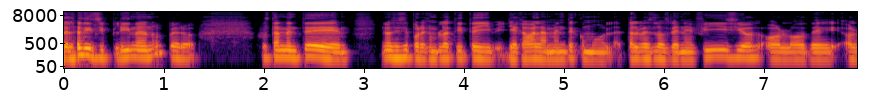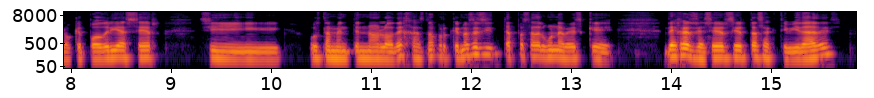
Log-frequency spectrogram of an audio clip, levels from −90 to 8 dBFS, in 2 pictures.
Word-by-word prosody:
de 120 - +6
la 165 - +6
disciplina, 130 -2 +3
¿no? 195 +9 -4
Pero, 120 -2 -1 0.6
justamente, 130 -4 +4 0.3
no 135 0 +2
sé 125 - +3
si, 135 - +1
por 125 -2 +1
ejemplo, 120 +1 0
a 120 - -1
ti 125 0 -4
te, 120 -1 +1
vi - - -12
llegaba 115 +1 +1
a - - +4
la 115 -1 +2
mente 115 +2 -2
como 110 0 -1 0.2
tal 120 - +1
vez, 120 -1 +1
los 115 -2 0
beneficios 130 +4 -1
o 115 - +1
lo 110 0 0
de 110 0 -1
o - - -2
lo 115 -1 -5
que 115 - -6
podría 125 +3 +2
ser 130 +2 -2 0.4
si 115 -3 -3 0.3
justamente 125 -1 -1
no 120 0 -1
lo 115 -1 +2
dejas, 125 -2 -3
¿no? 140 - -3
Porque, 130 -1 -5
no 145 - -1
sé, 175 - 0
si 165 0 -6
te - - -8
ha - - -13
pasado 140 - -3
alguna 130 -1 0
vez 120 0 -2
que 115 -4 -4 0.5
dejas 145 -1 +5
de 120 - +2
hacer 130 +2 +2
ciertas 135 0 0
actividades 125 +8 0
125 Hz, 200 wpm, -22 LUFS, 115-130 Hz, 0.6 s, de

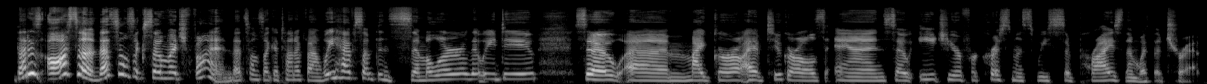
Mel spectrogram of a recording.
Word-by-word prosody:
That - - +3
is - - +9
awesome. 460 - +9
That - - +5
sounds 460 -6 -1
like 310 -5 -5
so 295 -2 +1
much 280 -2 0
fun. - - -3
That - - -8
sounds 225 -3 -11
like 200 - -9
a 205 - -9
ton 210 0 -10
of 210 - -9
fun. 180 -2 -5
We 290 - -1
have 305 -2 -2
something 235 -7 -7
similar 210 +8 -3
that 245 - -6
we 250 -1 -7
do. - - -4 0.4
So, 215 -3 +4
um, 175 -2 -1
my 185 -1 0
girl 190 +2 -3
I 205 - -1
have 200 -4 -3
2 230 +5 -9
girls. 180 -4 -5
And 175 -3 -2
so, 180 -1 -6
each 230 0 -6
year 210 -2 -9
for 180 - -16
Christmas, 175 -5 -10
we 180 -1 -14
surprise 175 +3 -6
them 160 -1 -10
with 130 0 -10
a - - -14
trip. - - -9
200 Hz, 215 wpm, -23 LUFS, 180-245 Hz, 0.4 s, is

